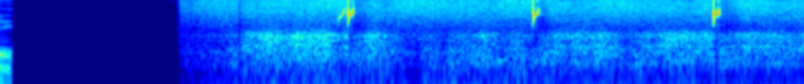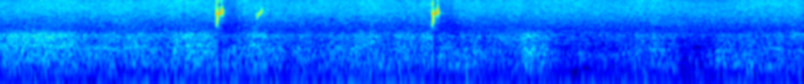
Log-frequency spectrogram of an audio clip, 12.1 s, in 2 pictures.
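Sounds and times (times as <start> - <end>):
forest ambience hiss: 1.4 - 12.0
small bird chirping: 2.4 - 2.9, 3.9 - 4.2, 5.3 - 5.6, 7.6 - 8.2, 9.2 - 9.5.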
